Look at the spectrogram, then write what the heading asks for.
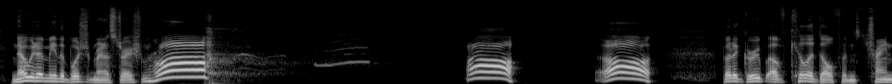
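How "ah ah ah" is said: very high, loud hammed-up shrieks; mock screams. Mocking a news joke with hammed-up screams.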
